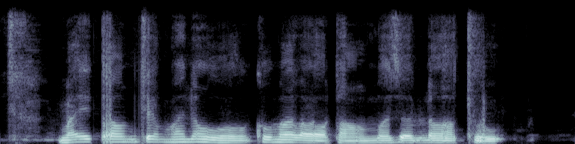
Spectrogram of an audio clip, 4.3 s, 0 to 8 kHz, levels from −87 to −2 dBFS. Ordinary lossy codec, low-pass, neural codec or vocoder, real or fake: Opus, 64 kbps; 7.2 kHz; codec, 16 kHz in and 24 kHz out, 0.6 kbps, FireRedTTS-2 codec; fake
